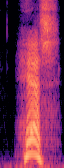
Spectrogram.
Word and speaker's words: Hesse: By the way, I did check the pronunciation of the name Hesse, H-E-S-S-E, which is pronounced Hesse in English and Hesse in German.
